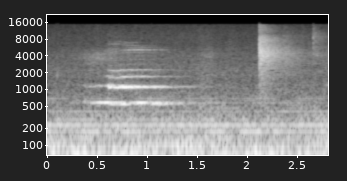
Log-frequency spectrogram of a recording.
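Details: House cat meowing once indoors, an even, sustained tone of about one second with strong harmonics. A short burst of rustling noise follows near the end.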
